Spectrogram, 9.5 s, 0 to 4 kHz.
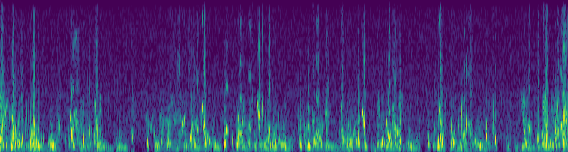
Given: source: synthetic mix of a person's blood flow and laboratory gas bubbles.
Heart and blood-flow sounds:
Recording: Doppler ultrasound of blood flow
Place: precordium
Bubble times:
0.00-0.75 s: bubbles
0.92-1.02 s: bubbles
1.05-1.72 s: bubbles
2.15-2.24 s: bubbles
2.40-3.52 s: bubbles
3.71-4.65 s: bubbles
4.93-5.55 s: bubbles
5.62-6.14 s: bubbles
6.26-6.71 s: bubbles
6.93-7.02 s: bubbles
7.08-7.45 s: bubbles
7.47-7.90 s: bubbles
8.06-8.30 s: bubbles
8.67-8.87 s: bubbles
8.90-9.47 s: bubbles
From the record:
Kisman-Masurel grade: 444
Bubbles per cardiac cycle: continuous sound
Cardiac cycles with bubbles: 100%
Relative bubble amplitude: maximal (0.775 to 0.999)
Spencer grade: 4 (maximum detectable bubble signal sounding continuously throughout systole and diastole of every cardiac period, and overriding the amplitude of the normal cardiac signals)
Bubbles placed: only in the low amplitude regions of the cardiac cycle

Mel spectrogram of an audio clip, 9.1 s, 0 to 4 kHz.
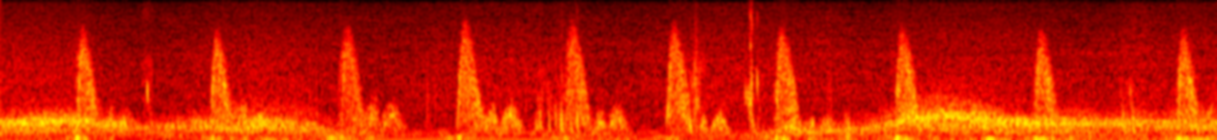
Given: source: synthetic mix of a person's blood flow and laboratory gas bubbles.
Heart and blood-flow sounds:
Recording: Doppler ultrasound of blood flow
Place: subclavian vein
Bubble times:
1.06-1.15 s: bubbles
4.00-4.37 s: bubbles
5.13-5.30 s: bubbles
5.57-5.71 s: bubbles
8.39-8.55 s: bubbles
From the record:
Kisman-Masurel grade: 122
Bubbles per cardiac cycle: 1 to 2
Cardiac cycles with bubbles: 10 to 50%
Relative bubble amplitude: moderate (0.250 to 0.450)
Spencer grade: 2 (many but less than half of the cardiac periods contain bubble signals, singularly or in groups)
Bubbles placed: anywhere in the cardiac cycle

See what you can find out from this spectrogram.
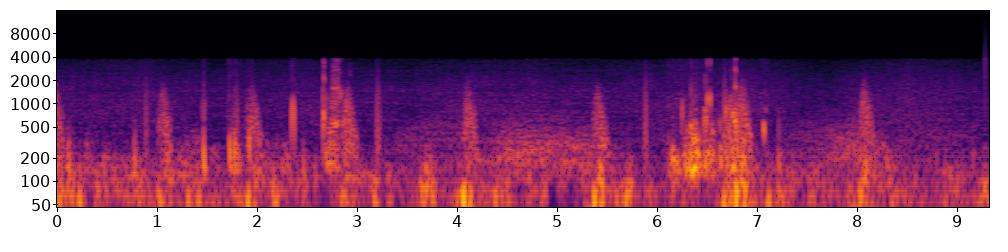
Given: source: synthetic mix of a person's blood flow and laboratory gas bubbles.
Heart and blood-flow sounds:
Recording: Doppler ultrasound of blood flow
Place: subclavian vein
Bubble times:
1.47-1.56 s: bubbles
1.74-2.00 s: bubbles
2.35-2.45 s: bubbles
2.67-3.00 s: bubbles
6.12-6.91 s: bubbles
7.07-7.15 s: bubbles
From the record:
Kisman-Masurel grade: 223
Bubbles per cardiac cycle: several, 3 to 8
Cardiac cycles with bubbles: 10 to 50%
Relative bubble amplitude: loud (0.450 to 0.775)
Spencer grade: 2 (many but less than half of the cardiac periods contain bubble signals, singularly or in groups)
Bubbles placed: anywhere in the cardiac cycle

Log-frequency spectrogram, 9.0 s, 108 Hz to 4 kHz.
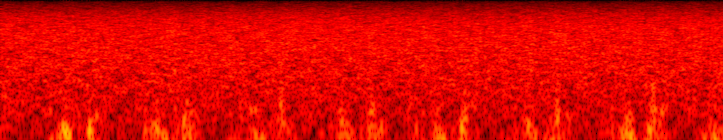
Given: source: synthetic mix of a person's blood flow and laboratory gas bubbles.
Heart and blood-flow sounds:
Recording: Doppler ultrasound of blood flow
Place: precordium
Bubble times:
no bubbles
From the record:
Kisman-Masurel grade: 000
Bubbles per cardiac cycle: 0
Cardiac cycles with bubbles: 0%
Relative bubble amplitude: no bubbles discernible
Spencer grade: 0 (complete lack of bubble signals)

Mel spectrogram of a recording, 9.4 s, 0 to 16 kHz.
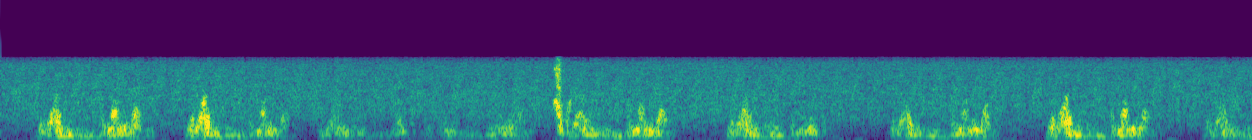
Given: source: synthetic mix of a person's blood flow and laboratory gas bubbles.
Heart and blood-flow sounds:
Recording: Doppler ultrasound of blood flow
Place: precordium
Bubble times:
4.14-4.29 s: bubbles
From the record:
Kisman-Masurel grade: 113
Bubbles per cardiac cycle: 1 to 2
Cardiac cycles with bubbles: 1 to 10%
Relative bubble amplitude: loud (0.450 to 0.775)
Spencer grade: 1 (occasional bubble signal discernible with the cardiac motion signal, with majority of cardiac periods free of bubbles)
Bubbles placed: only in the low amplitude regions of the cardiac cycle

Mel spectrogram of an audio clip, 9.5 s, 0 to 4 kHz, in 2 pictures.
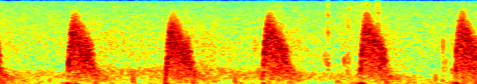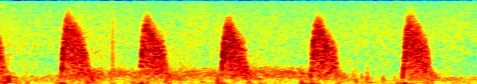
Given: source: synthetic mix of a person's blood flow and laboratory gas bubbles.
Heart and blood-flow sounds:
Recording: Doppler ultrasound of blood flow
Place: subclavian vein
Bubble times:
2.57-2.87 s: bubbles
3.26-3.39 s: bubbles
3.44-3.90 s: bubbles
4.43-4.64 s: bubbles
4.76-4.85 s: bubbles
4.89-4.93 s: bubbles
From the record:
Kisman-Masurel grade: 221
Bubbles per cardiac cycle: several, 3 to 8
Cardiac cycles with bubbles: 10 to 50%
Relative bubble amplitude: barely perceptible (0.100 to 0.250)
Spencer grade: 2 (many but less than half of the cardiac periods contain bubble signals, singularly or in groups)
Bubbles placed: anywhere in the cardiac cycle

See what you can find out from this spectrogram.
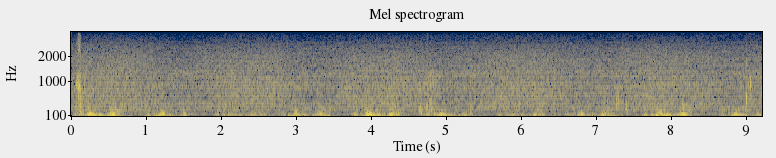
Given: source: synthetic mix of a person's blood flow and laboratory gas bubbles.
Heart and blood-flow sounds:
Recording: Doppler ultrasound of blood flow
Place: precordium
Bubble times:
0.00-0.22 s: bubbles
4.63-4.93 s: bubbles
7.25-7.33 s: bubbles
7.36-7.46 s: bubbles
8.98-9.14 s: bubbles
From the record:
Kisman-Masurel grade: 122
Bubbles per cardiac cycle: 1 to 2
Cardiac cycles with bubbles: 10 to 50%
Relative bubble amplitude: moderate (0.250 to 0.450)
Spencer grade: 2 (many but less than half of the cardiac periods contain bubble signals, singularly or in groups)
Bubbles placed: anywhere in the cardiac cycle

